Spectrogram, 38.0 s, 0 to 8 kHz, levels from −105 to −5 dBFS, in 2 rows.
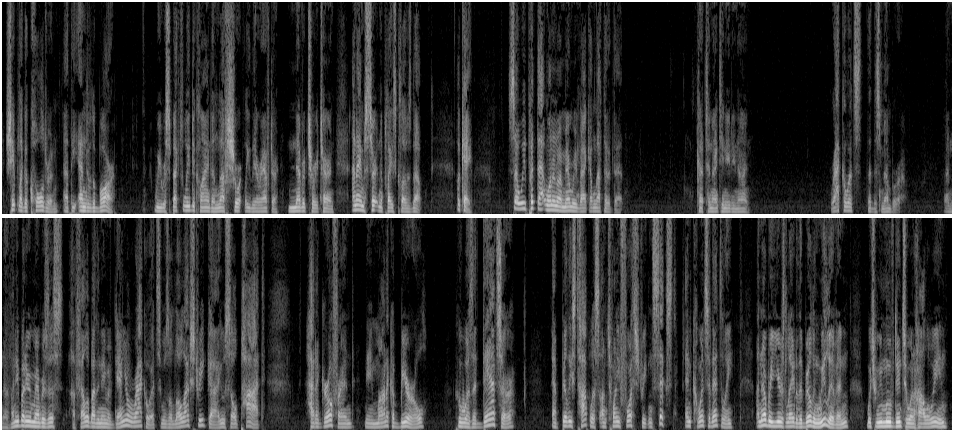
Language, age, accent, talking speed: English, 40-59, American, 165 wpm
